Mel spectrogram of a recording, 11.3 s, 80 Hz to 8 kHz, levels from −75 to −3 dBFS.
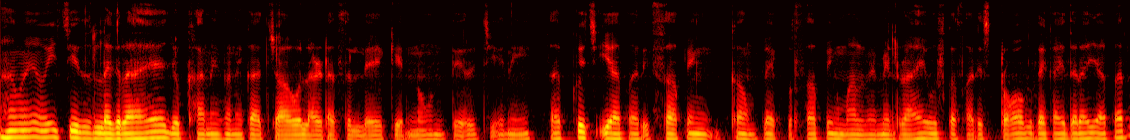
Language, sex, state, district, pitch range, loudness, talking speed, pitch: Hindi, male, Jharkhand, Jamtara, 100-115 Hz, -31 LUFS, 195 wpm, 110 Hz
